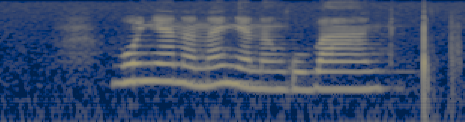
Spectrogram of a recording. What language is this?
South Ndebele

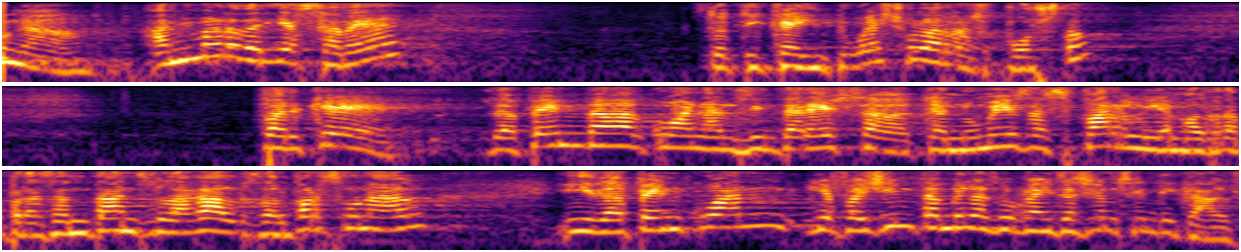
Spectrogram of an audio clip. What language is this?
Catalan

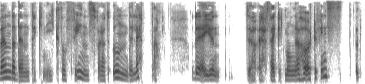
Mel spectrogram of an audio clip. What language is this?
Swedish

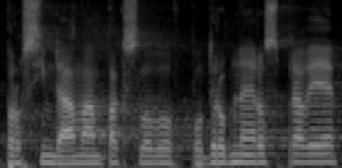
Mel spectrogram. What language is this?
Czech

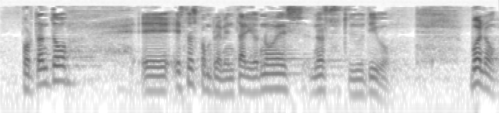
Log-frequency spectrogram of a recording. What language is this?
Spanish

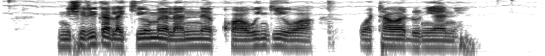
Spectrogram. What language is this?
Swahili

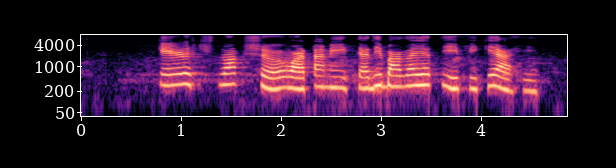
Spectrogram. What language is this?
Marathi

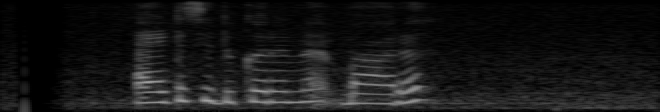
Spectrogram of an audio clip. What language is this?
Sinhala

